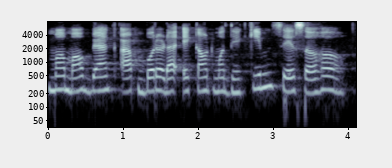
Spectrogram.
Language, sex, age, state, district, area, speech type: Sanskrit, female, 18-30, Odisha, Mayurbhanj, rural, read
